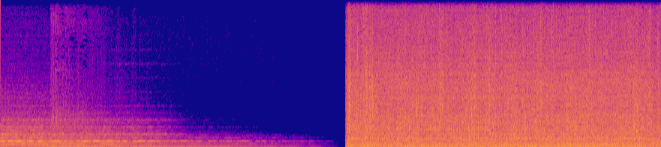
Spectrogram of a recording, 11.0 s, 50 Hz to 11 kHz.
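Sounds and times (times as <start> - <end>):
vehicle engine and tyre rumble: 5.8 - 11.0.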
